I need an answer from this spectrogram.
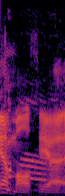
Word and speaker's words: Amalthea: It's apparently Amalthea and not Amalthea. Oh. There's a TH.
